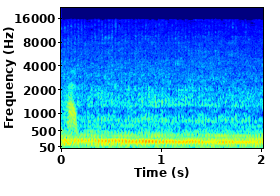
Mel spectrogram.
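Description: Motorbike engines running steadily as motorbikes ride past on the street, a continuous low drone.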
